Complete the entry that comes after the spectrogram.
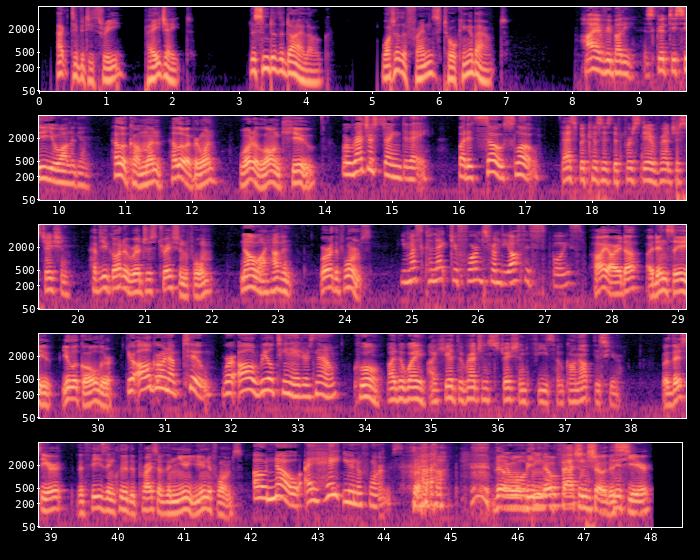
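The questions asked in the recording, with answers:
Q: What are the friends talking about?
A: Registering at school (registration forms, fees and uniforms)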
